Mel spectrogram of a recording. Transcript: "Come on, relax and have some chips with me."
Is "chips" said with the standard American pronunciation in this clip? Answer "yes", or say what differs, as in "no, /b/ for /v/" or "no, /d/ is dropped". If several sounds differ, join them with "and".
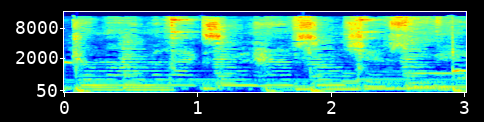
no, /ʃ/ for /tʃ/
